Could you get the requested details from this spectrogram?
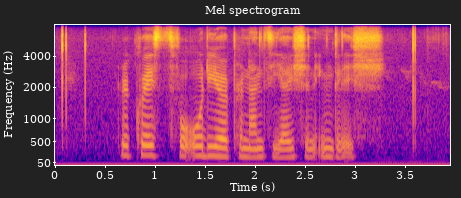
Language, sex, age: English, female, 22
